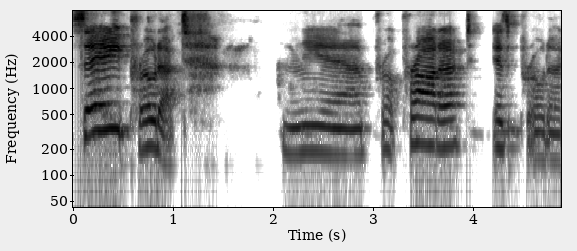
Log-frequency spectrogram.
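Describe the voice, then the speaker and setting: Speaking very slowly with a Canadian accent, a woman uses a bright, sharp tone and very wide pitch swings. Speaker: tarot reader. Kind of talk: live tarot reading stream. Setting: live stream from home. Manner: hesitant with many fillers.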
